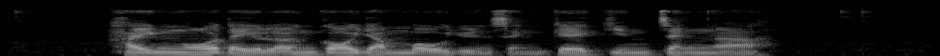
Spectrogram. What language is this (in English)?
Cantonese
